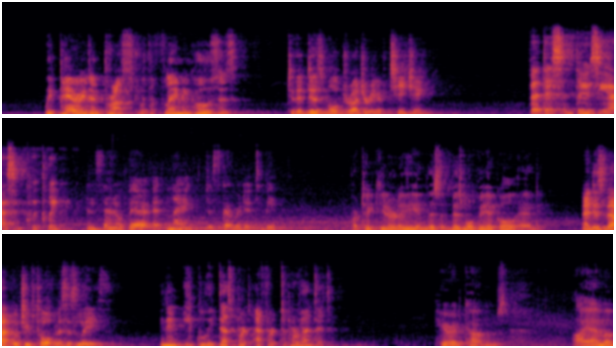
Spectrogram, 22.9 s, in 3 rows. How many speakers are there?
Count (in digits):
5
